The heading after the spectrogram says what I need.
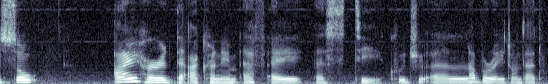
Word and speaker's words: FAST: Um so, I heard the acronym F A S T.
